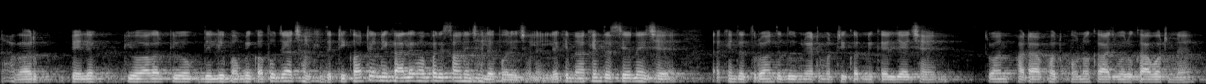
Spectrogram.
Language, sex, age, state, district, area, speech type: Maithili, male, 18-30, Bihar, Darbhanga, rural, spontaneous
